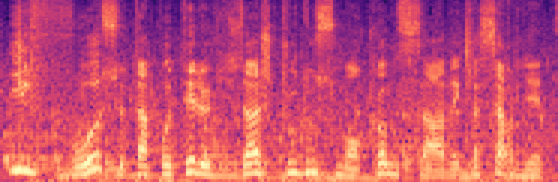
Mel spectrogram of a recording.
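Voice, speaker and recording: A man's voice: on the high side, animated, normal speed, over music, natural voice. A man playing a fussy, polite older man in a comic audio drama, speaking primly and formally as he coaxes. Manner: prim, formal, fussing and coaxing. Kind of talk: comic audio fiction acting.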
